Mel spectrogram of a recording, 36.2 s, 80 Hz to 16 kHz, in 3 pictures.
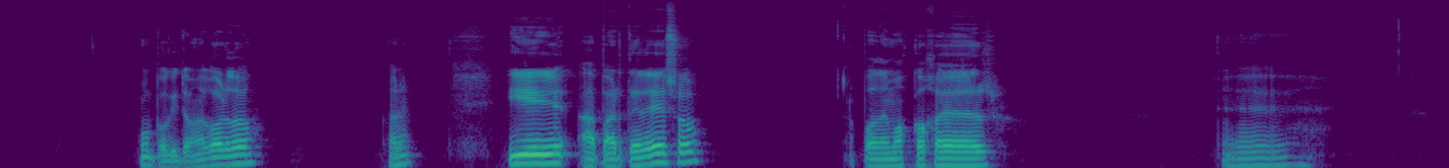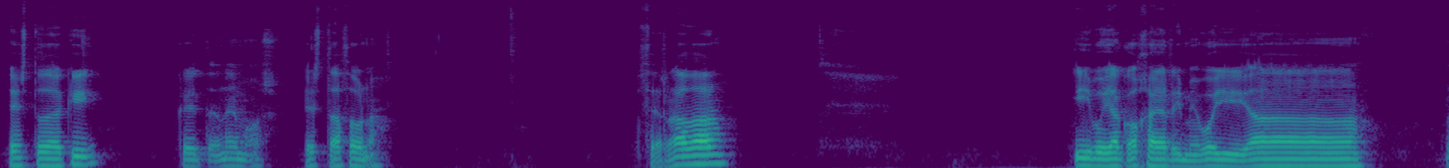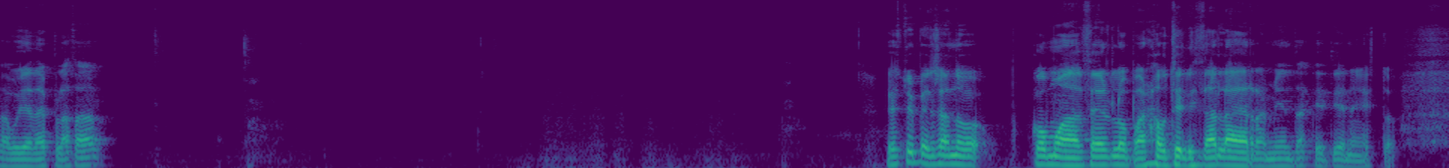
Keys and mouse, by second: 1.7 middle click, 2.5-11.6 right drag, 9.6-11.3 middle drag, 11.6-14.9 middle drag, 12.5 Tab, 14.4 2, 14.9-16.4 alt+right drag, 16.4 f, 16.7-18.0 middle drag, 18.0 a, 19.6 middle click, 26.1 q, 26.3 shift+middle click, 28.3 Tab, 31.1-36.2 drag, 34.1-36.2 shift+middle drag.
